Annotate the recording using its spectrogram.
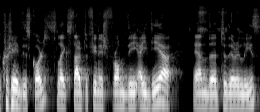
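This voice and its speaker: In a very clean recording with a silent background, a man speaks at a fairly slow pace with a dark, mellow tone and medium pitch. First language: not English. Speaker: marketing executive. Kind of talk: interview. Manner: halting.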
